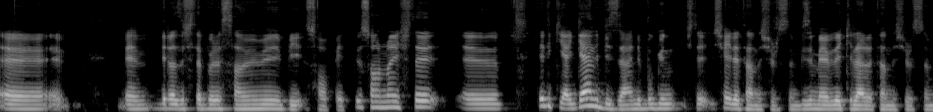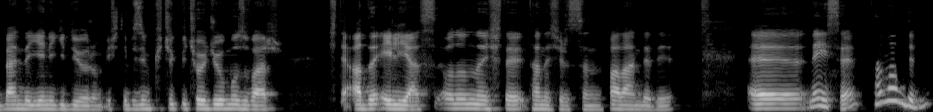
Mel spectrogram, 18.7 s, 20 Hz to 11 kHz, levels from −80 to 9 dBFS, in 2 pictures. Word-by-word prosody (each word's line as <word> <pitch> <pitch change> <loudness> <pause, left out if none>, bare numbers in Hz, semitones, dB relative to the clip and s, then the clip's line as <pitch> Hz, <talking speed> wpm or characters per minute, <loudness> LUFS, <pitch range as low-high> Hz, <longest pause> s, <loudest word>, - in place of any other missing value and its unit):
Eee, 125 -1 0 0.6
emm. 125 0 -2
B 135 - -18
biraz 135 -1 +1
işte 130 +1 -4
böyle 125 0 +1
samimi 125 0 -1
bir 115 0 -3
sohbetti. 105 - -8
Sonra 170 -1 -2
işte, 180 +2 -1 0.2
eee, 135 -1 -1 0.4
dedi 210 -1 +1
ki, 160 - -7
"Ya, 135 - +4
gel 200 +6 +4
bize, 125 -2 -2
hani, 125 +2 -1
bugün 135 0 -2
işte 140 - -7
şeyle 135 -1 0
tanışırsın, 110 -1 -5
bizim 125 +1 -2
evdekilerle 120 -1 +2
tanışırsın. 110 -1 -6
Ben 125 0 +4
de 120 - +3
yeni 120 0 +2
gidiyorum, 110 -1 -2
işte 120 0 -7
bizim 120 +1 -2
küçük 130 +1 -7
bir 130 - -3
çocuğumuz 130 -1 +3
var. 120 +4 +1 0.4
İşte - - -6
adı 125 +2 +5
Elias, 120 -4 +4
onunla 135 -1 +2
işte 125 0 -1
tanışırsın," 110 -3 -4
falan 115 -1 +1
dedi. 105 +1 -5 0.8
Eee, 140 0 +6
neyse, 200 +7 0
"Tamam," 320 -1 +2
dedim. 195 +7 -2
125 Hz, 150 wpm, -23 LUFS, 120-135 Hz, 0.8 s, Eee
